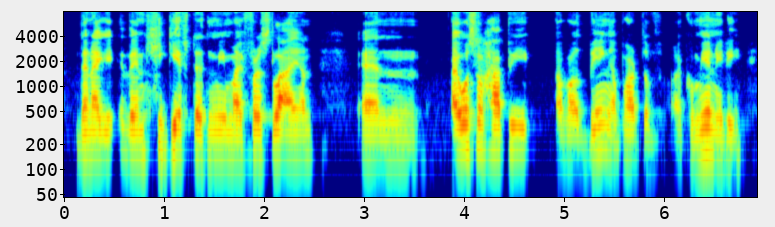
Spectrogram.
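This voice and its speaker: Speaking at a moderate pace, a man with a non-native accent has a fairly high voice and fairly even intonation. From Mexico. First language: Spanish. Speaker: artist and community member. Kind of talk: casual chat. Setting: online audio chat room. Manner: halting.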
